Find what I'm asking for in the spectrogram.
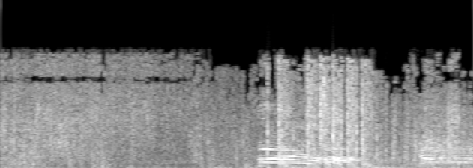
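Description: A rumbling barrage of enemy ship cannon fire booms in a naval battle in Assassin's Creed IV: Black Flag, rising into a dense, roaring volley with crackling debris and splashes, while a voice shouts in the mix.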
